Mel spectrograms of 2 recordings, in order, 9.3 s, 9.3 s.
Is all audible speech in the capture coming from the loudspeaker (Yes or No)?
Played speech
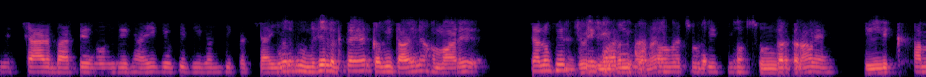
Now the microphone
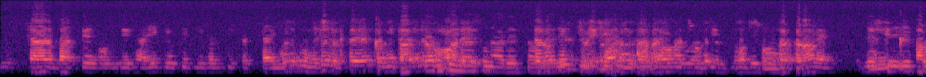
No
